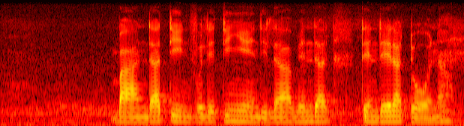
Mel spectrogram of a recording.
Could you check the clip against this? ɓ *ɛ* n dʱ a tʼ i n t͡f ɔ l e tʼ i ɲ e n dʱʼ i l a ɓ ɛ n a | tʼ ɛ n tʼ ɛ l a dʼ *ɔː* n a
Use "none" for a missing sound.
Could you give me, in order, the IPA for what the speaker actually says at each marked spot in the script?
a, ɔː

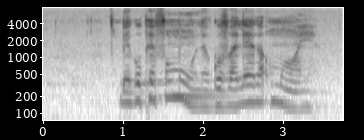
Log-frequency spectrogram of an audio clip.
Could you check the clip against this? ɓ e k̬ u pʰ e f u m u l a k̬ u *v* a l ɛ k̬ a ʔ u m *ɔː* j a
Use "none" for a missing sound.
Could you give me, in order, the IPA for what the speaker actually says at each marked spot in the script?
v, ɔː

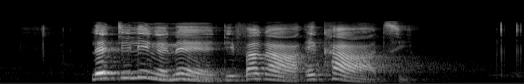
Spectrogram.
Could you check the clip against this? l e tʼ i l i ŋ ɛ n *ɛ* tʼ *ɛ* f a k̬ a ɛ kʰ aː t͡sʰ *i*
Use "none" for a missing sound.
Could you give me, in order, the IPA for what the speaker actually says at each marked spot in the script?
ɛ, i, i

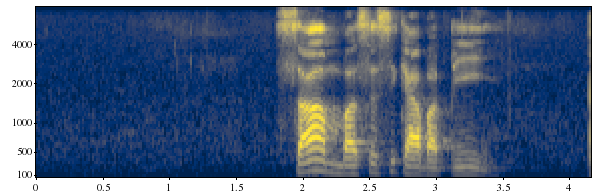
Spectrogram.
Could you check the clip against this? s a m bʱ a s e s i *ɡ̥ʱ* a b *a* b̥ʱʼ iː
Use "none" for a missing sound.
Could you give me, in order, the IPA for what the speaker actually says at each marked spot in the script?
ɡ̥ʱ, a

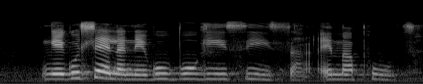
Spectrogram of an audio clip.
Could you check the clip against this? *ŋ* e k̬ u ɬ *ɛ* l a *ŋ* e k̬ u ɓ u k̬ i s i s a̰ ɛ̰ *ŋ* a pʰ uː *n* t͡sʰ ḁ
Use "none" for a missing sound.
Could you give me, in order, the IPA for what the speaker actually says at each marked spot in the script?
ŋ, ɛ, n, m, none

